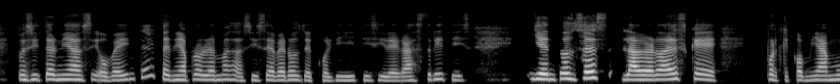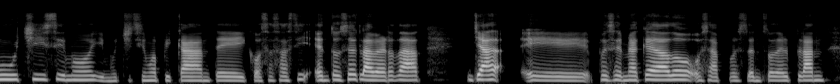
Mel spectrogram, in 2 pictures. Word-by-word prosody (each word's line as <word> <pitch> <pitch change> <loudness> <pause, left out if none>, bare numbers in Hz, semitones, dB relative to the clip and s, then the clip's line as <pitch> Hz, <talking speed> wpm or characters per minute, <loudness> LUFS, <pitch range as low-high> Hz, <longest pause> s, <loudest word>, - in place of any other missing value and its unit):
pues 220 -1 -2
sí, 225 +1 -2
tenía 225 0 +2
si, 215 +1 -7
o 190 - 0
20 225 - -3
tenía 215 -3 0
problemas 220 -1 -2
así 190 0 -5
severos 200 +1 -2
de 185 -2 -4
colitis 185 +1 -6
y 190 - -3
de 180 0 -1
gastritis 200 +2 -5 0.6
y, 255 0 +4
entonces, 265 +5 +5
la 220 -1 +6
verdad 225 +2 +6
es 255 - -2
que 230 -6 +2 0.5
porque 195 -5 -3
comía 205 +2 0
muchísimo 220 -1 -2
y 180 -5 -7
muchísimo 175 +3 -8
picante 180 0 -1
y 170 - -4
cosas 185 +2 -10
así, 185 +5 -8
entonces, 205 +4 -2
la 205 -2 +6
verdad 200 +1 +2 0.5
ya, 220 +1 +5 0.2
eh, 180 -3 -4
pues, 210 -2 -5
se 205 0 -3
me 195 +1 0
ha 195 - 0
quedado, 215 -1 +3
o - - -6
sea, 180 -1 -5
pues, 175 +1 -13
dentro 180 +1 -6
del 180 0 -2
plan 195 +1 0
200 Hz, 165 wpm, -22 LUFS, 185-220 Hz, 0.6 s, la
